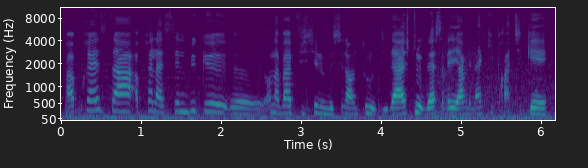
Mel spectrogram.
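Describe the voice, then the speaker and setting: A woman telling a short story in a casual, halting way. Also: medium pitch. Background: faint tense background music.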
